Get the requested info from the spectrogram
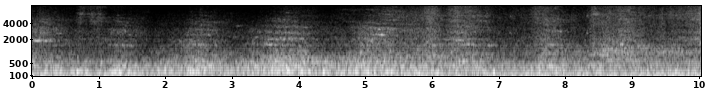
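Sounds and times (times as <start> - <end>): freight train rumbling past: 0.0 - 10.0.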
